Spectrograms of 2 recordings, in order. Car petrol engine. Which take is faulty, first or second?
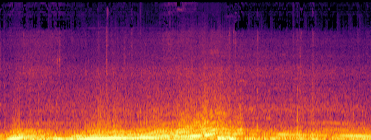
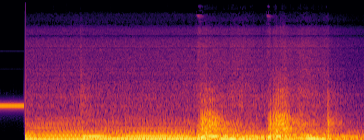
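second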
